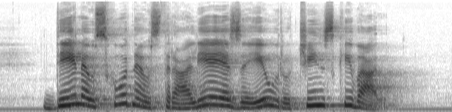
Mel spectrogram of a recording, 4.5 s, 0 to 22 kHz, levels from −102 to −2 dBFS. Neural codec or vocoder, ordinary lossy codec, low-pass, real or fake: none; Opus, 64 kbps; 19.8 kHz; real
